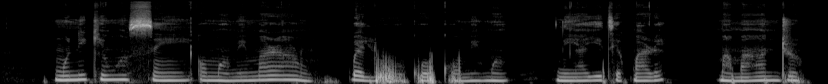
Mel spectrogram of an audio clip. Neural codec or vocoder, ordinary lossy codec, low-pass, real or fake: none; none; none; real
